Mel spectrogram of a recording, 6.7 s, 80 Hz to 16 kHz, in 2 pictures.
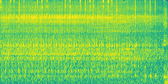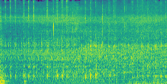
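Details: Renault Kangoo, 343 thousand km, morning cold start: loud quick uneven clattering rattle over idle that then drops away; suspected alternator overrunning pulley clutch, not confirmed.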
